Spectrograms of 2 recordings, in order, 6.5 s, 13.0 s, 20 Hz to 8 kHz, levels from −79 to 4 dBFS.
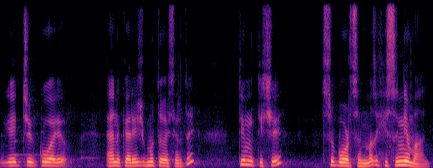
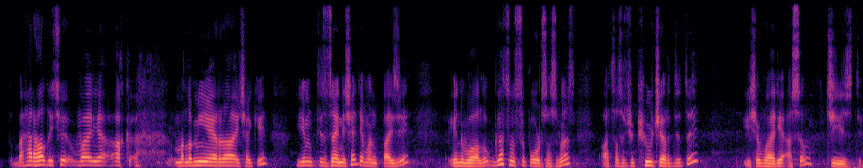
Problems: none marked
